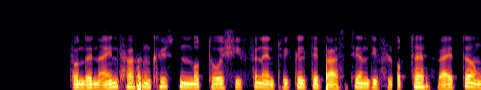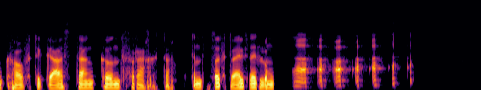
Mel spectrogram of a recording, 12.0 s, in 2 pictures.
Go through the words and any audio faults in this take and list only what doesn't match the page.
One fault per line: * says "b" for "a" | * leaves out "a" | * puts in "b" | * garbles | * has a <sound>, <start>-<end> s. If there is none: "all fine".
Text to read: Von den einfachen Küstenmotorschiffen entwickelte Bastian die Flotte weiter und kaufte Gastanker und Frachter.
* has a dropout, 4.9-5.0 s
* garbles
* has a laugh, 9.7-11.2 s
